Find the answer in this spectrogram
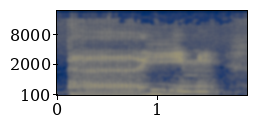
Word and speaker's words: primi: Listen to my R, primi. How do you roll your R? It takes a long time, but it's basically like vibrating in my mouth. It's basically the touch on my tongue with my the floor of my mouth, okay?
